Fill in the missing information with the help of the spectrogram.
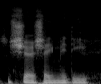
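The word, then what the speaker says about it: Cherche-Midi: and ended up in the how do we pronounce that, Nick? Cherche Midi. Cherche Midi in Paris, which became very, very infamous towards the end of the war, with resistance fighters being there, etc.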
